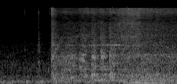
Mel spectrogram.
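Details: 2010 Ford F-150 5.4L with random no-crank/no-start complaint: while the starter control ground is supplied manually, a brief crank, then it catches cleanly and settles into a steady idle.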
